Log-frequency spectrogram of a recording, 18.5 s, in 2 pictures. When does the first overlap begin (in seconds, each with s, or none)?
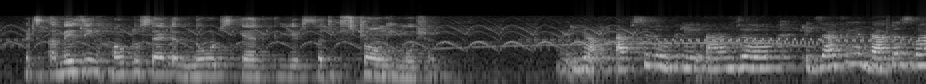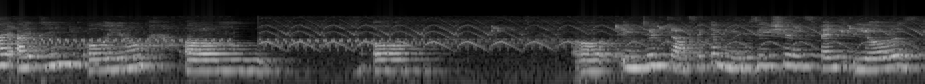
none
